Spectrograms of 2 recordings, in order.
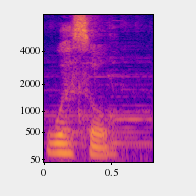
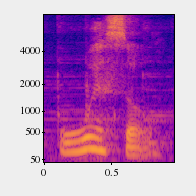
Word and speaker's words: whistle: we have white and whistle say the words after me white whistle did you hear the h sound no because the H sound is silent the H is also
